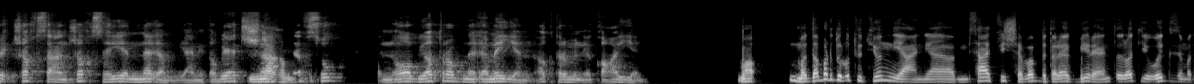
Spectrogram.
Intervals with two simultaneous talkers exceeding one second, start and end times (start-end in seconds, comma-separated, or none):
none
